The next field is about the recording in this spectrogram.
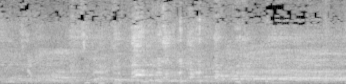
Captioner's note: less than sensible chuckle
